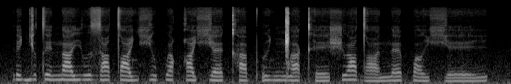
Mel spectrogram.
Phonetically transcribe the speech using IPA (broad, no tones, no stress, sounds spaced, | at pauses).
ɾ e ɟ ɯ t e n a j ɯ z e tˤ ɛ ʎ ç ɯ p ɯ q ɛ ç ɛ kʰ a pʼ ɯ ʎ ŋ͡ǁ a kʰ e ʃ ɯ dˤ ɛ n ɛ p ʌ i̯ ç e i̯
